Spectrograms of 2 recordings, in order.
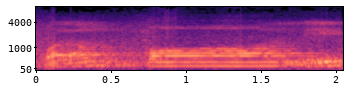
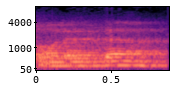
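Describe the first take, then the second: First: The word starts with an emphatic, heavy d sound. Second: The word starts with a plain, light d sound. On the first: The speaker calls it right. "هذه ضاد" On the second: The speaker calls it wrong. "يقرأها دالا، هذا لحن في القرآن"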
